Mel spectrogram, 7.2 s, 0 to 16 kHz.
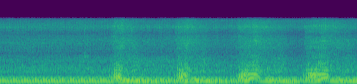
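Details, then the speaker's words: Honda CB125 RS, no choke, no battery fitted: single cylinder blipped about every 1.5 s, revs rising then sagging unevenly. Stumbles when revved; owner suspects fuel starvation and plans jetting changes. "you hear it starving to self a fuel a little bit there so um i'm going to mess today with the jetting"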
